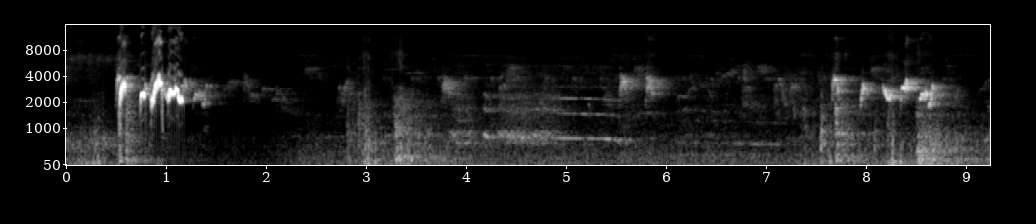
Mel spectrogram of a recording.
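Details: Decoy Red-whiskered bulbul, 2020 fighting-song training: one sharp, loud warbled burst at the outset, a long near-quiet gap with faint whistles, then a closing cluster of chirpy notes.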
